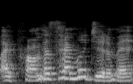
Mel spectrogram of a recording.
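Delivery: ordinary delivery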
